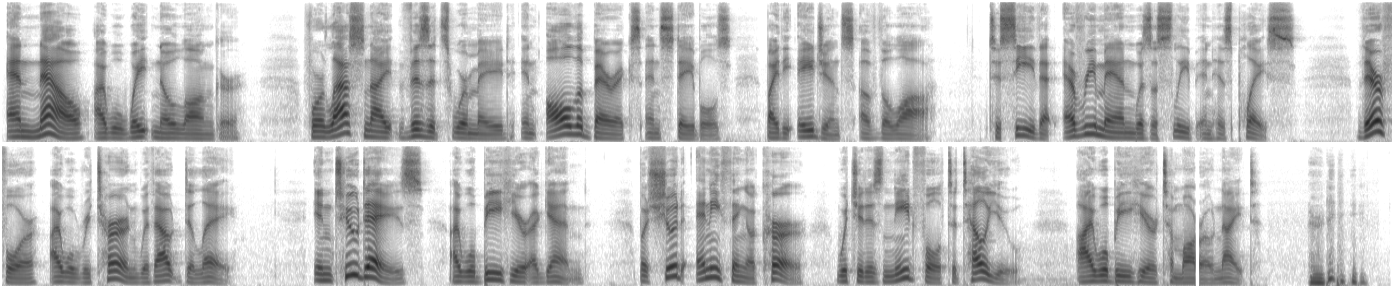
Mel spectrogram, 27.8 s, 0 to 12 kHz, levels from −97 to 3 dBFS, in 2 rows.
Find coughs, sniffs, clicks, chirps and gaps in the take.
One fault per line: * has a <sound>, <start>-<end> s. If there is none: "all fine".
* has a dropout, 25.8-25.9 s
* has a breath, 27.0-27.6 s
